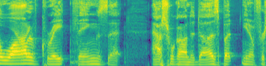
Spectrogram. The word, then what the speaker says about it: ashwagandha: supplements you like for example don't you like ash Wonka how do you say that yeah ashwagandha it's a amazing cortisol suppressing supplement you can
